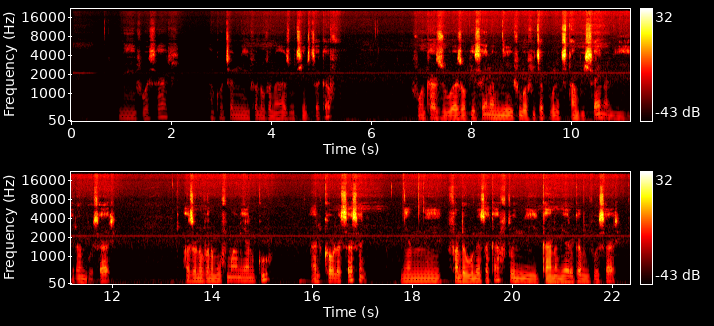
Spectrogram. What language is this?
Malagasy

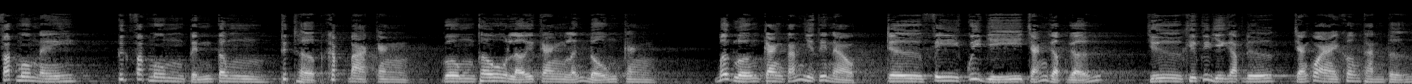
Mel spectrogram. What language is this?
Vietnamese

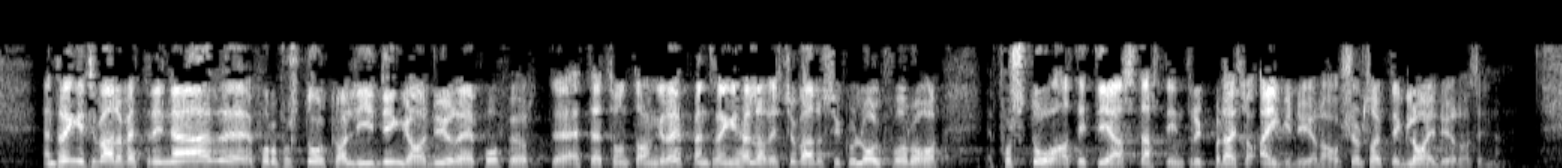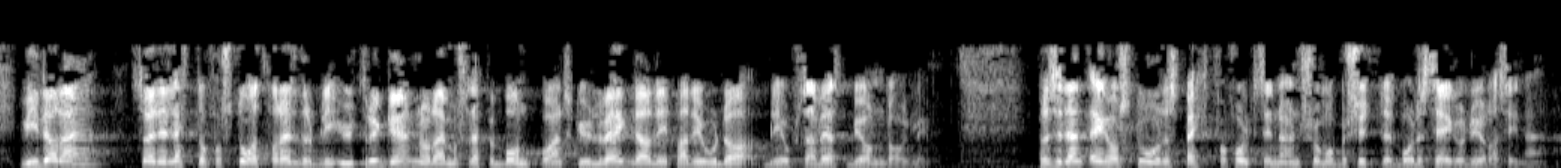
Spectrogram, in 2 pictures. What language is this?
Norwegian Nynorsk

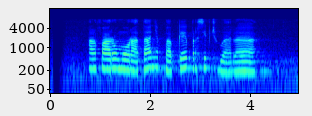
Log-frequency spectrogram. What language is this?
Javanese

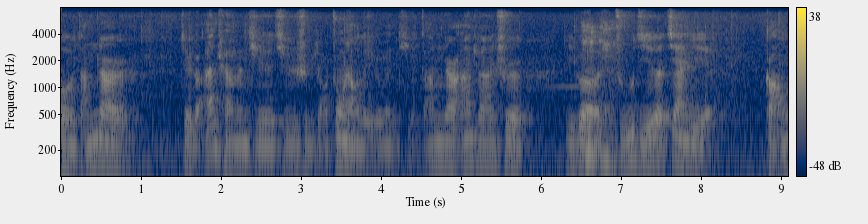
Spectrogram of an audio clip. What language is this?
Chinese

